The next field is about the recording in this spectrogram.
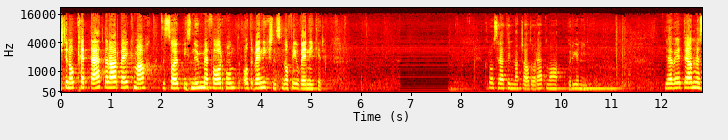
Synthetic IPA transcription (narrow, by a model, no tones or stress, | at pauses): ɪʃd̥ɛnoʊkʰɛt̪ɛːt̪əɾɑːɾbɛɪt̚kmɑχtd̥ɑsːoœpːisnymːefoːɾχʊntʔod̪əɾʋenɪʃtn̩snɔfiːlʋenɪɡəɾ | ɡ̥ɾoːsɾɛːt̪ɪnmɑt͡ʃɑd̪oɾɛbmɑɡ̥ɾyənin | jɑʋɛːtɛɑnvɛ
